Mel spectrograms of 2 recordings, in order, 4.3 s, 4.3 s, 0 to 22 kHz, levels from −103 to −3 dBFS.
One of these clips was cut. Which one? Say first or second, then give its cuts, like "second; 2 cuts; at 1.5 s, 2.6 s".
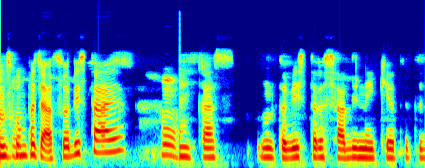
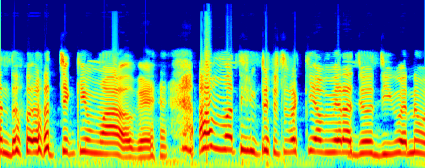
first; 1 cut; at 1.8 s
